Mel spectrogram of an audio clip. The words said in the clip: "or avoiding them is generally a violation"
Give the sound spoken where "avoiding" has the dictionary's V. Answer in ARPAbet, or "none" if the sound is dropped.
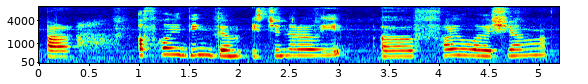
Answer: F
